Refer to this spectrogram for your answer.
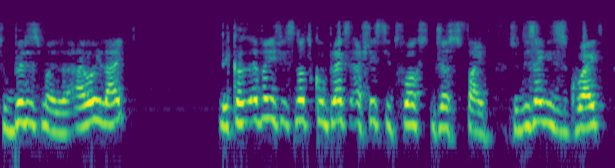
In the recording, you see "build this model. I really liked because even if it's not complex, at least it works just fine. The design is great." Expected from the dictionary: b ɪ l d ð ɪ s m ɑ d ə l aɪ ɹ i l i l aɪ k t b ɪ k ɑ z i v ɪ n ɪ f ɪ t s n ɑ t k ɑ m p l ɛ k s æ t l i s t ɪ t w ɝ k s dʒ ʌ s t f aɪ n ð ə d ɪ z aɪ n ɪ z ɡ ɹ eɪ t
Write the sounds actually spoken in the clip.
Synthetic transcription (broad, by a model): b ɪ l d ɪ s m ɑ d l aɪ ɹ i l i l aɪ k t b ɪ k ɑ z i v ɪ n ɪ f ɪ t s n ɑ t k ɑ m p l ɛ k s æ t l i s t ɪ t w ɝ k s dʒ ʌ s t f aɪ n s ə d ɪ z aɪ n ɪ z ɡ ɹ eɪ t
